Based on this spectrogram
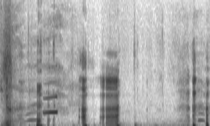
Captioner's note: laughter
